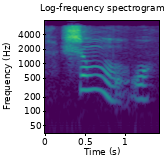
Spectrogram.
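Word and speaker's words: 声母: الحروف الساكنة تنطق باللغة الصينية شنمو شنمو شنمو.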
